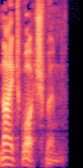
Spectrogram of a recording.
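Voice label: "night watchman", English, British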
